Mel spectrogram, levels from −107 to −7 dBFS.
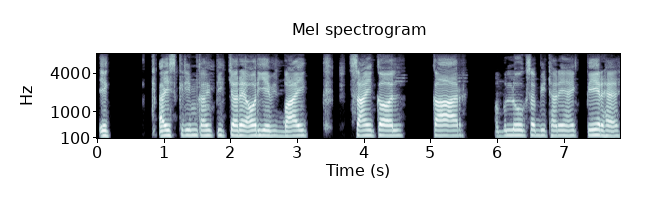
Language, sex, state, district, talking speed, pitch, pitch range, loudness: Hindi, male, Bihar, Vaishali, 155 wpm, 180 Hz, 175-185 Hz, -15 LUFS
